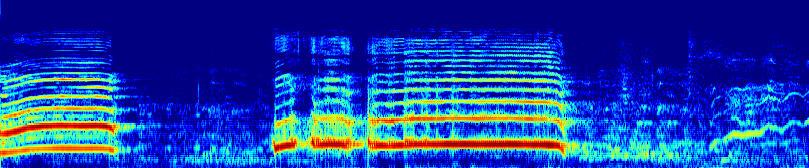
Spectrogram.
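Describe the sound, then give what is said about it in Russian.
A rooster crows loudly, a short call followed after a pause by a longer drawn-out crow, with faint chicken squawks trailing at the end. “Курица очень полезна, потому что у нее есть пух. Из нее можно делать подушки там и все прочее. И она очень красиво кукарекает.”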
